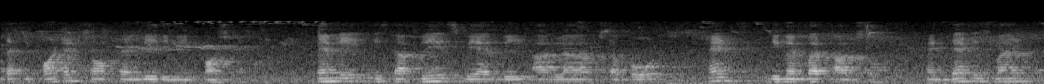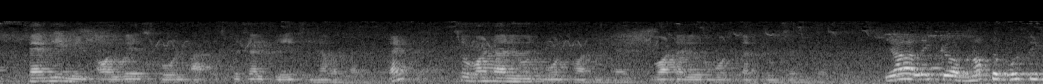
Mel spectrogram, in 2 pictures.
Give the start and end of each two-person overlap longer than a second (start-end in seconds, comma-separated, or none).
none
